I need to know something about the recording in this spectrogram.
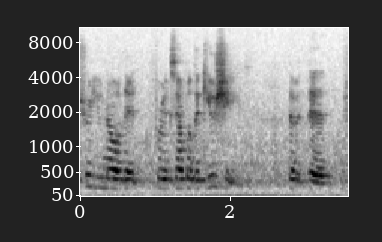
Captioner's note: non-english speech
